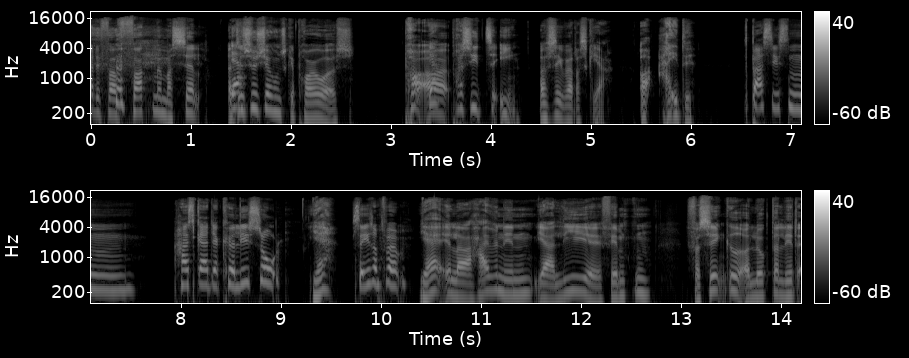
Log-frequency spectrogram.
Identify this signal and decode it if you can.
Speech in Danish. There is no code.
